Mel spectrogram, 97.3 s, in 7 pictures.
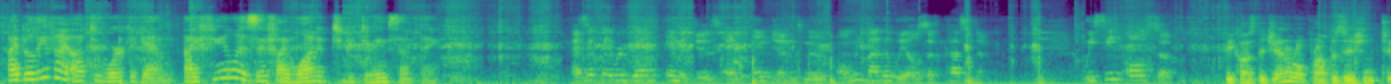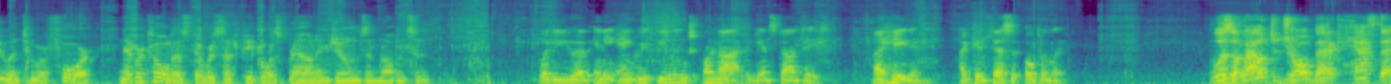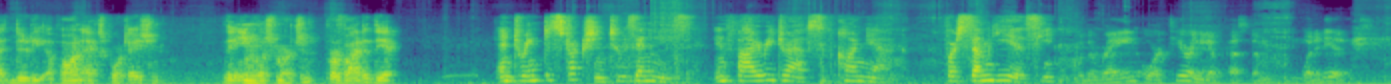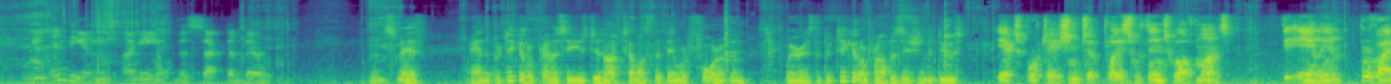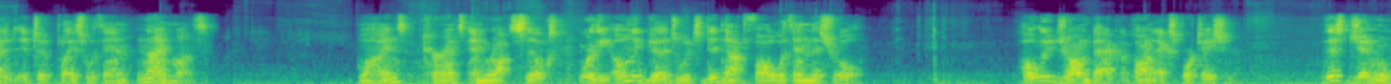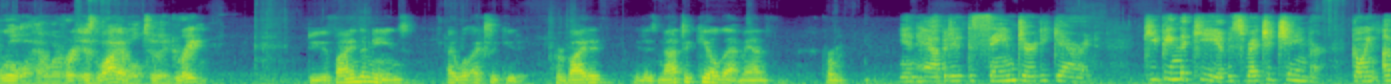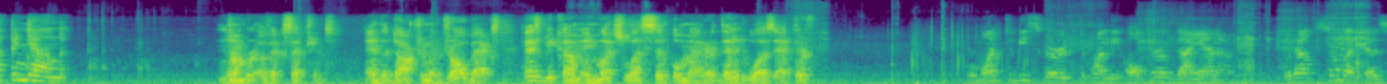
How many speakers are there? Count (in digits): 6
